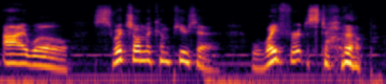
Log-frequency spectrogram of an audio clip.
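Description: A man's voice: fairly high pitch, a little slow. A man chatting casually on a podcast, complaining sarcastically about a TV episode. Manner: exasperated, sarcastic, animated complaining.

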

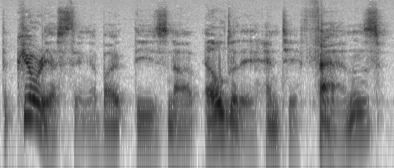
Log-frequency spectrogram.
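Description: A British man reading a scripted literary essay in a formal, measured, wryly understated way. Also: low voice, big pitch swings, breathy edge. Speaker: reader of newspaper essays.

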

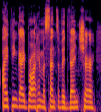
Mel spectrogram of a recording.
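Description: A woman's voice: mid-range voice, fairly even intonation, fast, a bit bright, dry recording. Dry-voiced woman in her twenties. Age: 20s. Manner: earnest, searching for words, many restarts. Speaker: podcast co-host. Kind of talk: casual chat.

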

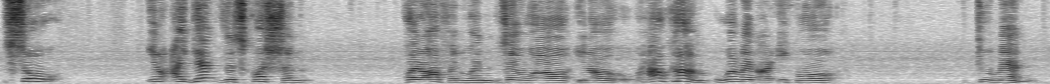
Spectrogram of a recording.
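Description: A man from Egypt and Kuwait giving an informal scholarly commentary on scripture, thoughtful and halting, often repeating words and pausing. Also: high-pitched, a bit bright, poor audio.

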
